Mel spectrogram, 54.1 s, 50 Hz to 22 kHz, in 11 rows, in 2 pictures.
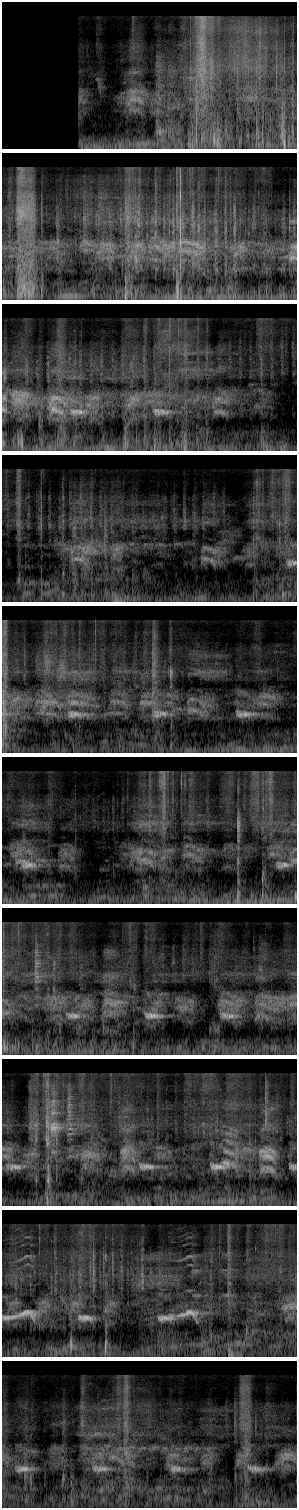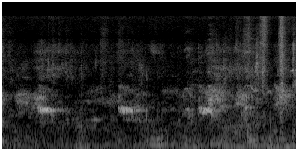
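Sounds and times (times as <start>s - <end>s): rustling: 2.6s - 15.0s.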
